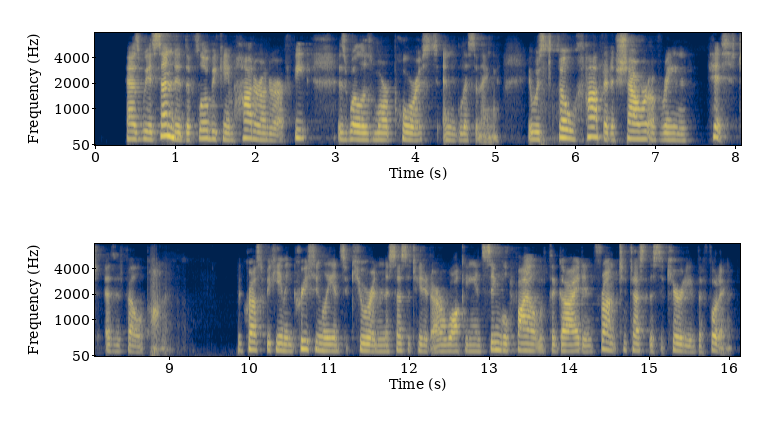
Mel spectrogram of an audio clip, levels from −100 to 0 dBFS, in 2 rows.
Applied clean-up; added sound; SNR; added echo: neural mask model DeepFilterNet 3.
